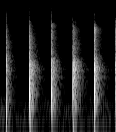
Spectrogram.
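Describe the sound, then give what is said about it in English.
One person claps six times in a studio at a steady, slightly uneven pace, each clap a sharp, dry smack with a quick decay, with no voices. “I got to do an in-studio clap real quick.”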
